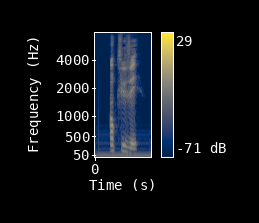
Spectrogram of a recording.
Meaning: past participle of encuver
- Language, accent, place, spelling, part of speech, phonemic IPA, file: French, France, Lyon, encuvé, verb, /ɑ̃.ky.ve/, LL-Q150 (fra)-encuvé.wav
